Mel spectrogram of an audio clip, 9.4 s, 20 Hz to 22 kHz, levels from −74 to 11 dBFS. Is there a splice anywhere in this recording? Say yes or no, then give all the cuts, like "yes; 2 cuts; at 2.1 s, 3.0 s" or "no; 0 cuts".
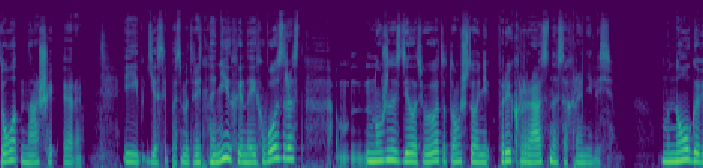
no; 0 cuts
